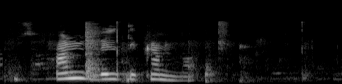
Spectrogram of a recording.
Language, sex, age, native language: Icelandic, male, 9, Icelandic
